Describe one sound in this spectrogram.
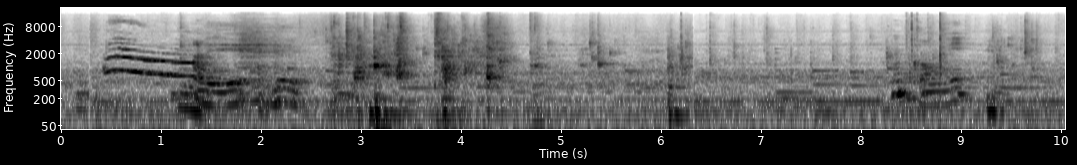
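A kitten meows loudly and plaintively.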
